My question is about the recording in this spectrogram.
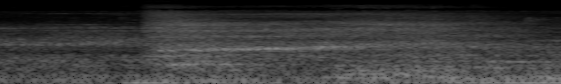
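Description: Amusement-ride car running along its track, a steady rumble. About a second in a loud hiss joins it, with a faint whine over it.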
